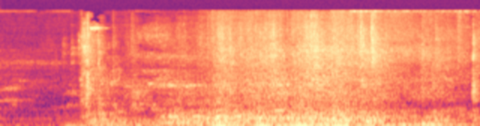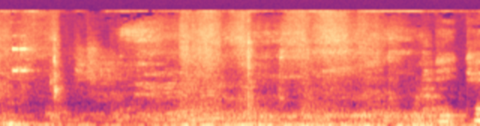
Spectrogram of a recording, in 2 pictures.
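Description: Lift car machinery: a low hum and rumble starts about half a second in and runs on, with a few clicks and a short high electronic beep about four seconds in.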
